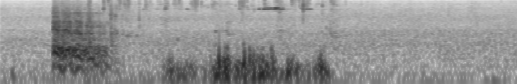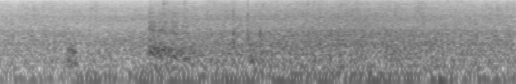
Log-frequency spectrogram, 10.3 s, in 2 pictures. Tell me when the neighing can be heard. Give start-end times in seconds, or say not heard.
0.5-1.2, 6.7-7.9.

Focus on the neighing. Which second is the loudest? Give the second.
1 s.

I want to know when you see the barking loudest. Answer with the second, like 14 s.
2 s.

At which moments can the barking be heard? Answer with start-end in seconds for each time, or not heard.
1.0-3.4.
